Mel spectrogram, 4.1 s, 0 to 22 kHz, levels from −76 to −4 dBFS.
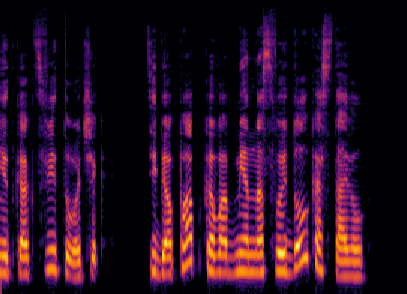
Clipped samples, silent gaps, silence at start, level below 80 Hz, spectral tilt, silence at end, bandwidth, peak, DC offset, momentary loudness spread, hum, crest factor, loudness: under 0.1%; 1.35-1.46 s; 0 s; -84 dBFS; -3.5 dB/octave; 0.45 s; 19 kHz; -6 dBFS; under 0.1%; 10 LU; none; 14 dB; -20 LUFS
